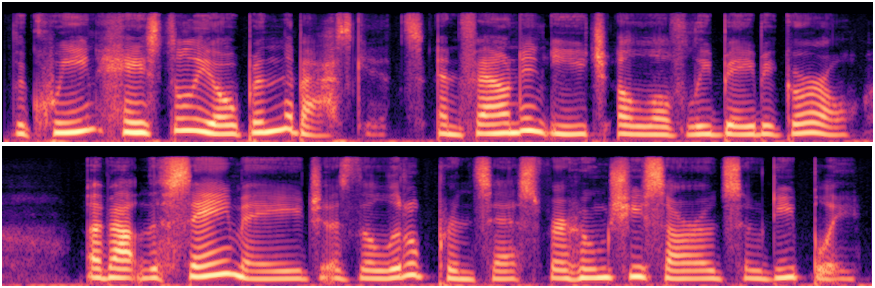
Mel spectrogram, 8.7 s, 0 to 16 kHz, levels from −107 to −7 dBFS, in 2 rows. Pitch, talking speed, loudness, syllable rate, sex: 230 Hz, 195 wpm, -17 LUFS, 5.4 syllables/s, female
